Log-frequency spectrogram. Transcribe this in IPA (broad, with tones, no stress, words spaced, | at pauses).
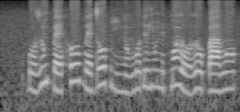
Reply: ɓoː˨zũ˦ k͡pɛ˨hoː˦bɛ˨ doː˦ɓiː˨ ɲɔ̃˨ŋo˧ɗɨ˧ jũ˧nɨ˨ɡ͡bɔ̃˦ loː˨lo˦˨ ɓaː˧vɔ̃˦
